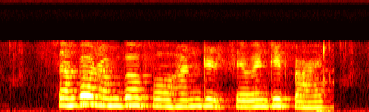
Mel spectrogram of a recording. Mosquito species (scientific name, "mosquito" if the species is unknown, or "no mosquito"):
no mosquito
